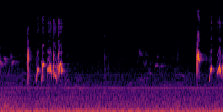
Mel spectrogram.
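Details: A wild bulbul sings two short bursts of bubbly, warbled notes a few seconds apart, over a faint steady hum.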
